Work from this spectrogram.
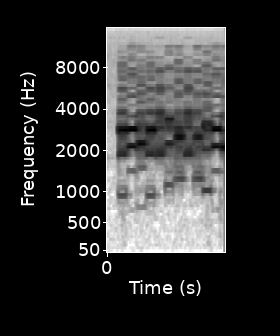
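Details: Customer's OmniBot 2000 robot (with tray) in for repair: during a function check a bright, clean electronic tune plays for about a second and a half with no crackle or dropout; the sound function works properly.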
